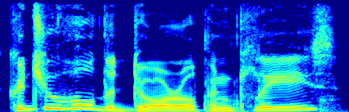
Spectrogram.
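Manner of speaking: high, lifting polite request. Shown as a demonstration. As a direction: ask politely, voice rising on please.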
